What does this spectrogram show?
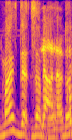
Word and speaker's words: Magda Szabó: scusare la pronuncia ho la pronuncia magiara per pronuncia magiara Ma certo Ma certo certo Magda zabo in poi diremo Magda zabo comque Allora lei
